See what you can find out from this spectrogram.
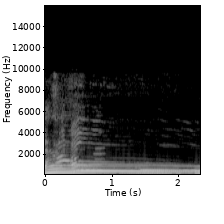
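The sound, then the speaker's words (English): Three wolves howl: a long, sustained howl slides down in pitch at the start and then holds a steady tone, with layered harmonic voices overlapping, moderately loud and without other sounds. “Howl! Right on cue. We have three howlers.”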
